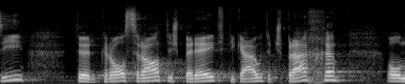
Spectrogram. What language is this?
Swiss German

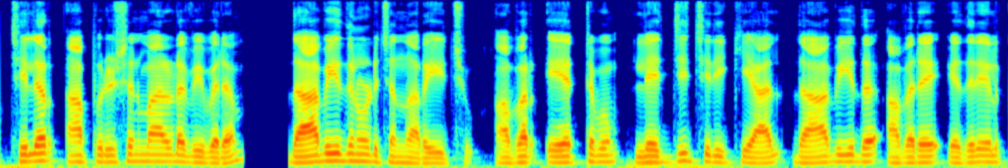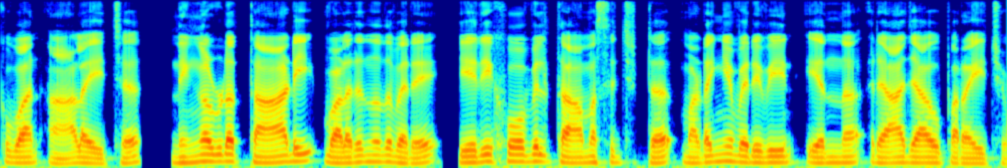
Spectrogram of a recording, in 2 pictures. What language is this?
Malayalam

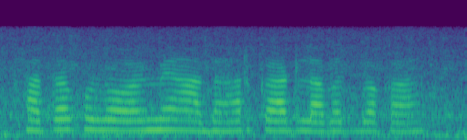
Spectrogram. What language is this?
Bhojpuri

